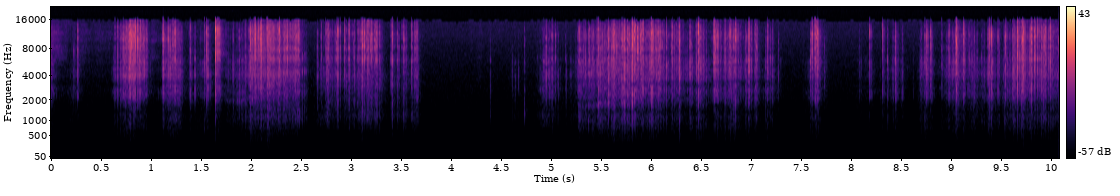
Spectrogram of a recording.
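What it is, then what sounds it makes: Plastic pill bottle. Fingertips scratch and tap the label and yellow cap of a small white plastic Advil ibuprofen bottle, partly filled with tablets, while both hands turn it. The result is quiet, bright, crinkly bursts of scratching and clicking, almost entirely high-pitched, with a short silent gap in the middle.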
